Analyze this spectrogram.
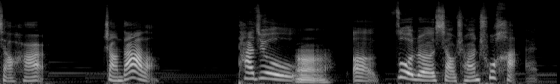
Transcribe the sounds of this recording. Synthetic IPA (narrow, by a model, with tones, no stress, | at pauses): ɕjɑ˨˩ʊxə˧˥ | ʈ͡ʂɑ˨˩ŋt̪a˥˩lə̰˩ | t̪ʰa˥t͡ɕjo˥˧ʊ˥˧ | ə˧t͡swɔ˥˩ʈ͡ʂə˨˩ɕjɑ˨˩ʊʈ͡ʂʰwa˧˥nʈ͡ʂʰu˥xa̰˨˩˦ɪ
